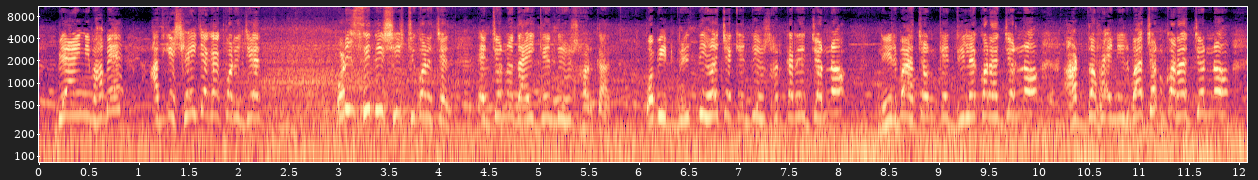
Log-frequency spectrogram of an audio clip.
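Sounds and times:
outdoor background noise: 0:00.0 - 0:12.0
woman speaking: 0:00.2 - 0:12.0.

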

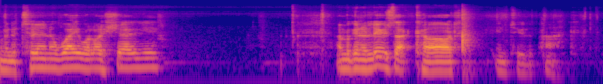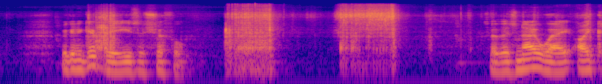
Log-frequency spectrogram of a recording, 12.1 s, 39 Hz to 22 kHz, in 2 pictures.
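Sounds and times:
playing cards riffle-shuffled: 0:08.3 - 0:10.8.

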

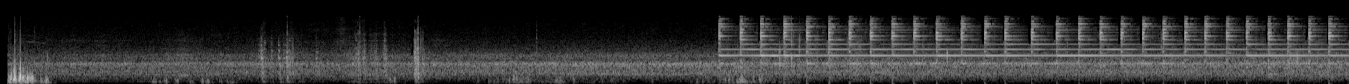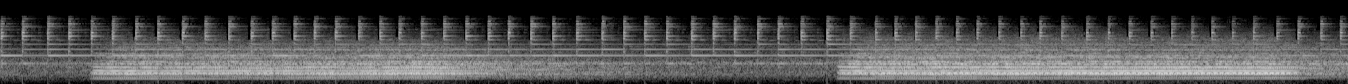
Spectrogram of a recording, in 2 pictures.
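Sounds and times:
railroad crossing warning bell: 0:07.1 - 0:26.9
locomotive air horn blast: 0:14.4 - 0:18.8, 0:21.8 - 0:26.9.

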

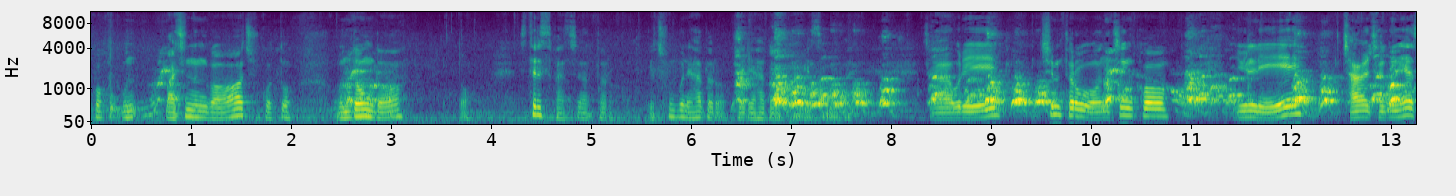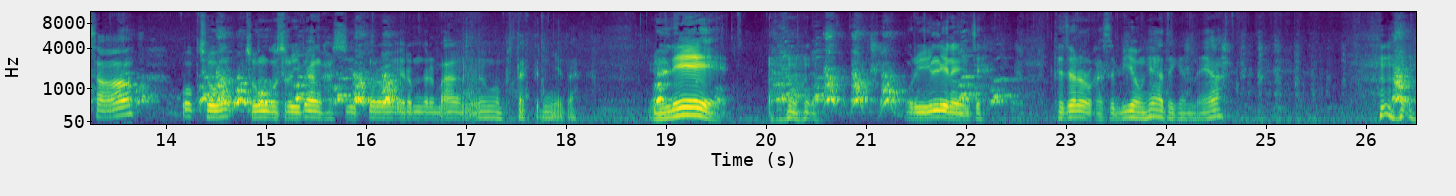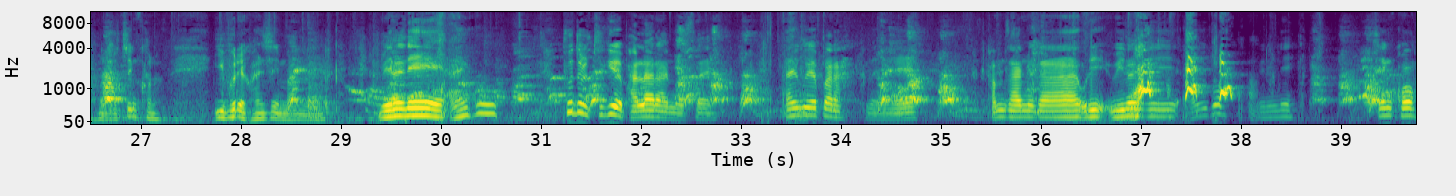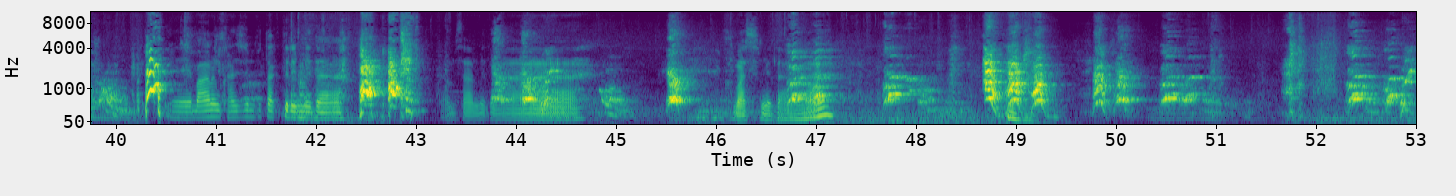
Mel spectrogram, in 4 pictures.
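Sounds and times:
small dog barking: 0:02.5 - 0:03.0, 0:06.4 - 0:16.4, 0:18.8 - 0:19.1, 0:20.0 - 0:22.6, 0:26.2 - 0:26.9, 0:28.5 - 0:29.5, 0:30.1 - 0:31.7, 0:32.3 - 0:33.4, 0:34.4 - 0:35.3, 0:36.9 - 0:38.1, 0:38.7 - 0:40.6, 0:42.4 - 0:43.1, 0:43.8 - 0:45.9, 0:46.7 - 0:53.0
woman laughing softly: 0:20.0 - 0:20.6.

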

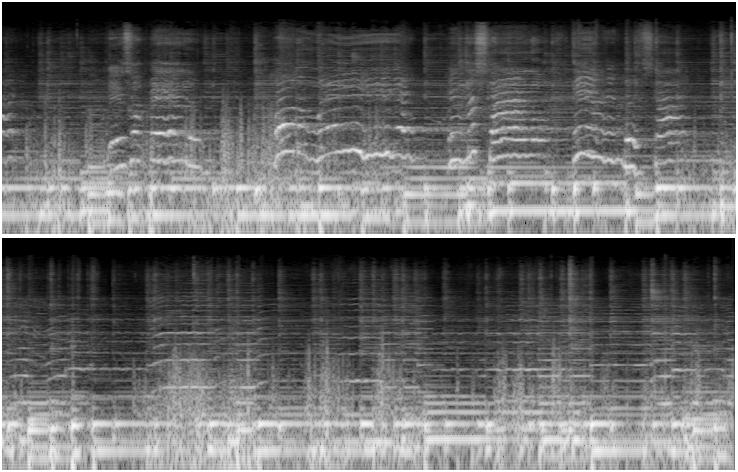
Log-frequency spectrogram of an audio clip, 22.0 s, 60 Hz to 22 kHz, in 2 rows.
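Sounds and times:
woman singing: 0:00.0 - 0:00.4, 0:01.6 - 0:10.6
strummed acoustic guitar: 0:00.0 - 0:22.0
violin playing: 0:00.0 - 0:22.0.

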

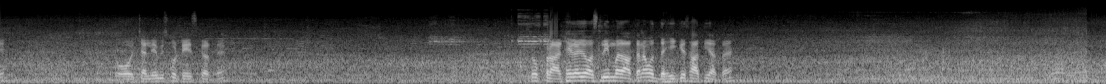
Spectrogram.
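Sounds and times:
cars passing close by: 0:00.0 - 0:11.0.

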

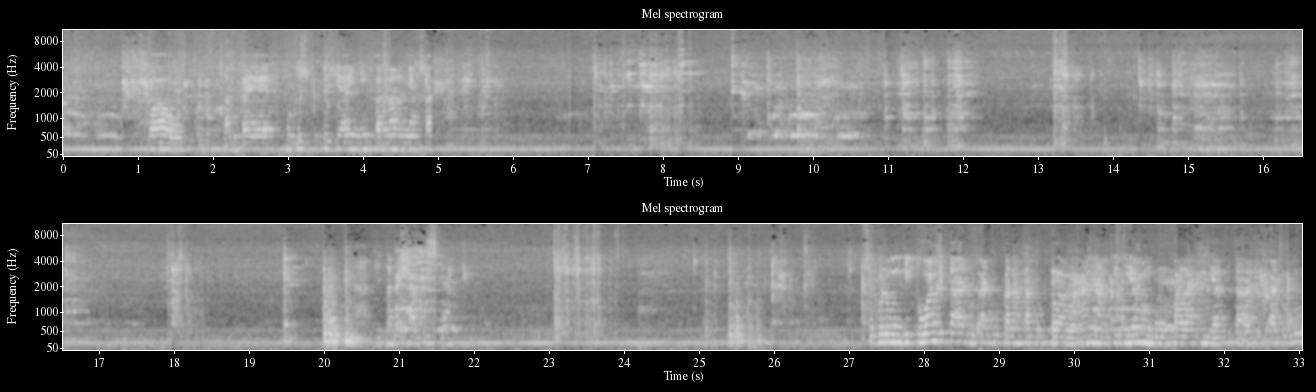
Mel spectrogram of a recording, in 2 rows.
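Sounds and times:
oil sizzling: 0:00.0 - 0:33.0
steady low hum: 0:00.0 - 0:33.0
metal spatula scraping a wok: 0:00.6 - 0:02.5, 0:04.8 - 0:06.0, 0:07.0 - 0:12.3, 0:14.3 - 0:17.1, 0:20.9 - 0:21.6, 0:25.9 - 0:26.5, 0:29.9 - 0:33.0.

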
